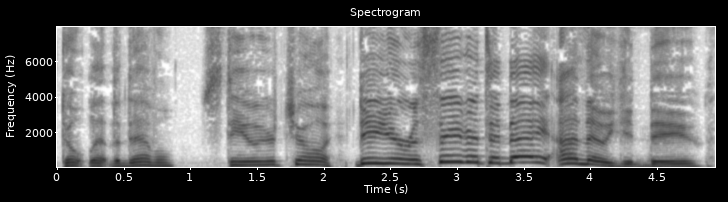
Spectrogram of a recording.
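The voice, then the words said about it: Joel Osteen impression. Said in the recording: “You have your own Joel Osteen impression? ... Or was that it?”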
